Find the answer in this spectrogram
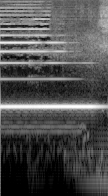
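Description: Public-address microphone feedback: a loud, steady ringing tone held at one pitch with overtones above it, fading out at the very end.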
